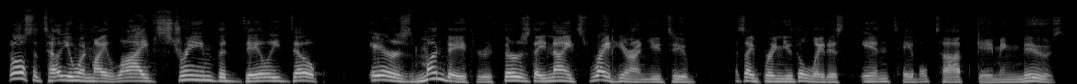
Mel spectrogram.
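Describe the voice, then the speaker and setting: A man's voice: a little high, darkish tone, dry recording, studio quality. A man hosting a tabletop gaming channel, giving a chatty, folksy, unscripted product review to camera. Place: indoor home studio.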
